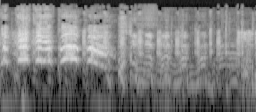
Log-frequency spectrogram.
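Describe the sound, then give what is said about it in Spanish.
A rooster crows loudly in a couple of strained, rising-and-falling bursts, followed by people talking and chuckling. “¿Tú estás oyendo el gallo?”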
